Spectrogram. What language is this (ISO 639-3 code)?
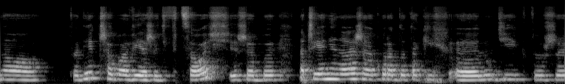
pol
